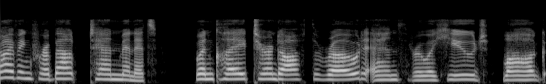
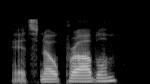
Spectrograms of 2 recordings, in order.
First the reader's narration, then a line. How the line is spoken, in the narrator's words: Clay murmured, concentrating on his driving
